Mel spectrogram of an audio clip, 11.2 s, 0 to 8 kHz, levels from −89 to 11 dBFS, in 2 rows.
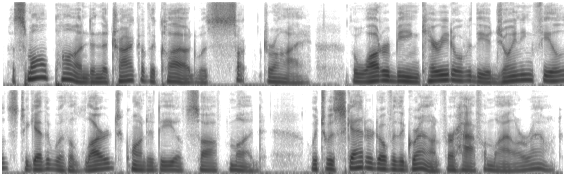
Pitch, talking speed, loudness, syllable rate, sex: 110 Hz, 210 wpm, -19 LUFS, 5.3 syllables/s, male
